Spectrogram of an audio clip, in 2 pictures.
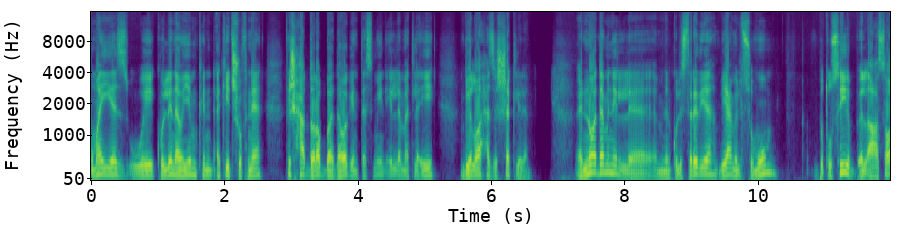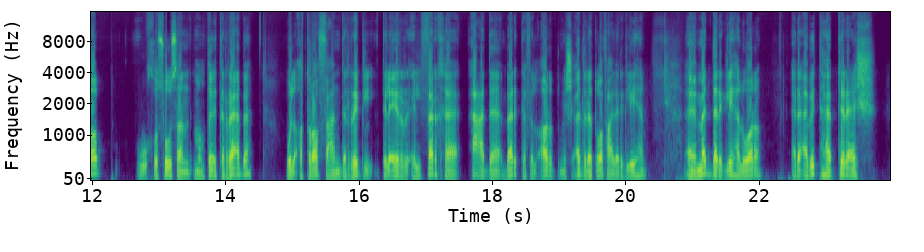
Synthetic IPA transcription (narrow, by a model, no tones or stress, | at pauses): mæjːæzwekolːenæjemkenʔæ̰kiːd̪ʃofnæː | fiːʃħad̪ːɾˤɑbːɑd̪æwæːɡent̪æsmiːnʔḛlːæmæt̪læ̰ʔiː | bejlɑːħezˤeʃːækld̪æ̰ | ʔenːoːʕd̪æmenelmenelkolest̪ɾed̪jæbejeʕmelsʊmuːm | bet̪osˤiːbelʔɑ̰ʕsˤɑːb̚ | wexosˤuːsˤɑnmɑnt̪ˤɨʔrːæʔbæ | welʔɑ̰t̪ˤɾˤɑːfʕand̪erːeɡlt̪elæ̰ːʔielfɑɾˤxæʔaʕd̪æbɑɾˤkæfilʔɑ̰ɾˤd̪ˤmɪʃʔæ̰d̪ɾˤt̪wæːʔfʕalæɾeɡleːɦæ | mæd̪ːæɾeɡleːɦælwɑɾˤɑ | ɾˤæʔæbet̪ɦæb̚t̪eɾʕeʃ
